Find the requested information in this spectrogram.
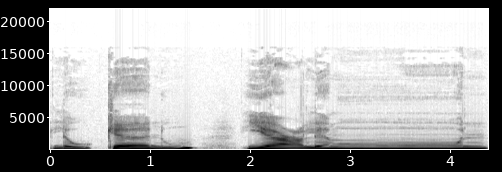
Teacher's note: آخر میں نون کی آواز غائب نہ ہو، نون کو ٹائم دے تھوڑا سا واضح کرنے کے لیے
